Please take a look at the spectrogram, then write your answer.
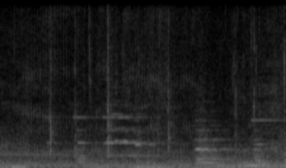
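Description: A cat meows a few times up close over a quiet room background, short faint cries rising and falling within a few seconds.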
